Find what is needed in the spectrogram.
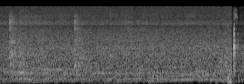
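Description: A steady, even hiss-like background noise with no distinct voices or events.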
